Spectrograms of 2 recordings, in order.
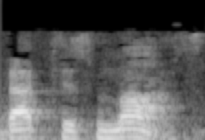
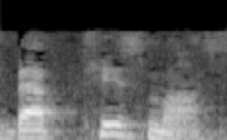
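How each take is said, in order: First: The stress is on the last syllable. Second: The stress is not on the last syllable.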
